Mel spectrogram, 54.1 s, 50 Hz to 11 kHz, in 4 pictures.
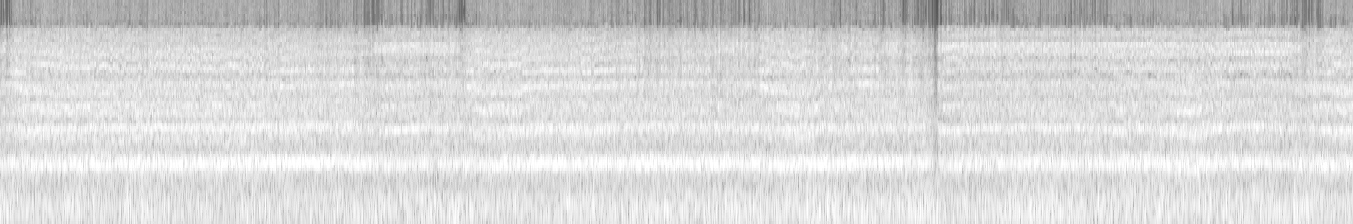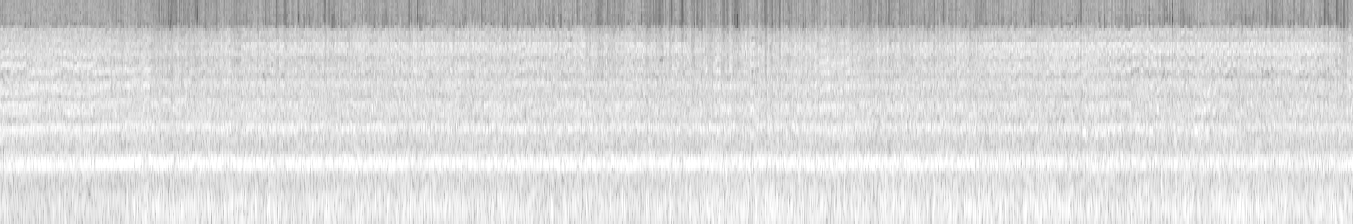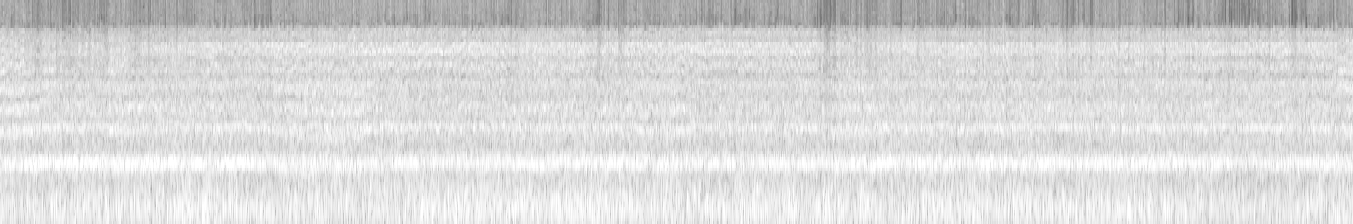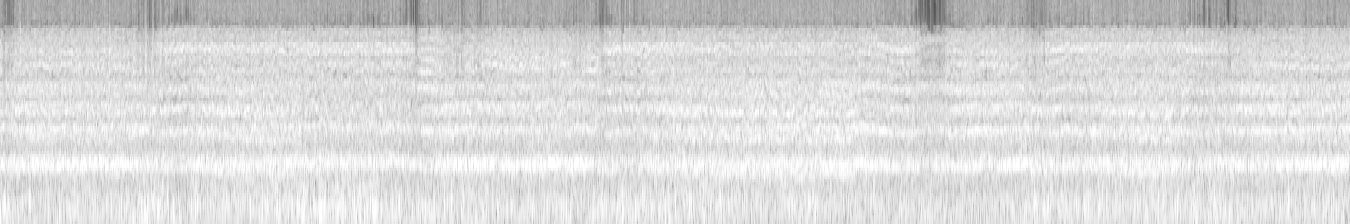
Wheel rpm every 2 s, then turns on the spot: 210, 220, 230, 230, 230, 230, 220, 230, 230, 230, 230, 230, 230, 220, 230, 230, 230, 230, 230, 230, 220, 210, 220, 210, 210, 210, 210.
none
